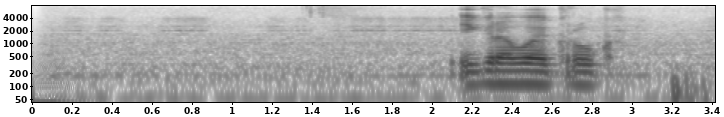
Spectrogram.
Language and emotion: Russian, neutral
